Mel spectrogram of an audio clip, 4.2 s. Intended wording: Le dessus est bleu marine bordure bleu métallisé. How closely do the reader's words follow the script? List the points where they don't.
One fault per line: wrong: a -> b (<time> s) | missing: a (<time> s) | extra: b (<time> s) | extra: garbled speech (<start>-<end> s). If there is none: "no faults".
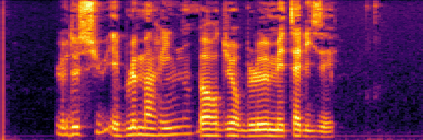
no faults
